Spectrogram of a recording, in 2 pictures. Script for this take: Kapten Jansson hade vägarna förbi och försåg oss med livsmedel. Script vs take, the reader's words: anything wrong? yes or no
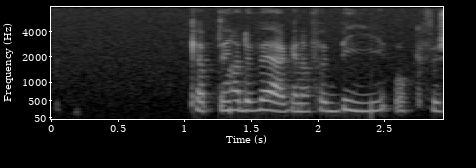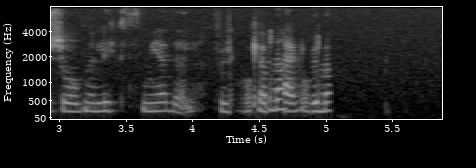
yes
